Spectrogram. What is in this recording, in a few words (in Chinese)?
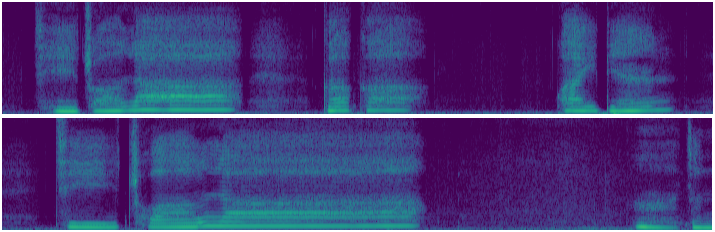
叫床唤醒语音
